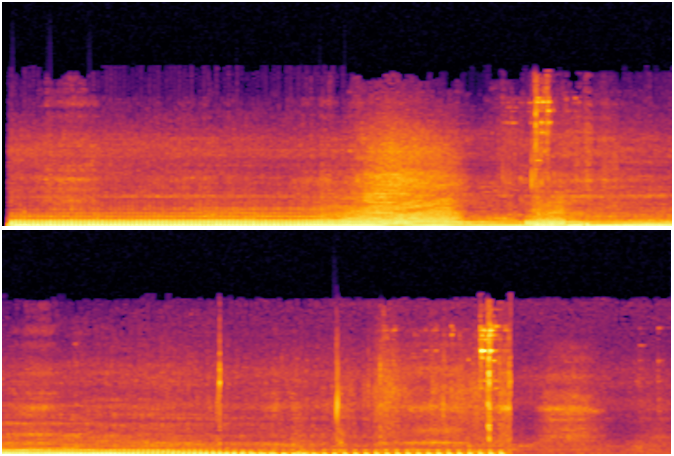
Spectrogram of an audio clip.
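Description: Yamaha dirt bike engine running close to the microphone. Its revs dip and swing up and down around three to four seconds in as the bike slows, then it runs unevenly at low revs and falls silent about nine seconds in.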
